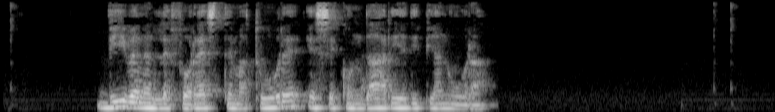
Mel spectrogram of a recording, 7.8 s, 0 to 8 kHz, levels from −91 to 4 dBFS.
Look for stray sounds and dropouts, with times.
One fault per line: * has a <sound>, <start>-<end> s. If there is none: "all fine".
all fine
